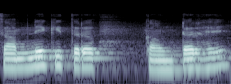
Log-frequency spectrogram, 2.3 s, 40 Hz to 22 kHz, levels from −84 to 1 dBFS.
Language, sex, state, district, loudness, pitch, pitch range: Hindi, male, Uttar Pradesh, Lucknow, -16 LUFS, 140 Hz, 135-145 Hz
